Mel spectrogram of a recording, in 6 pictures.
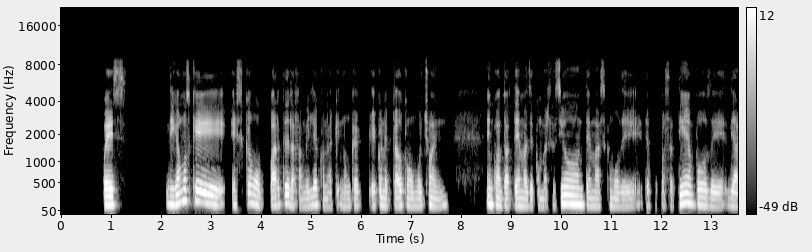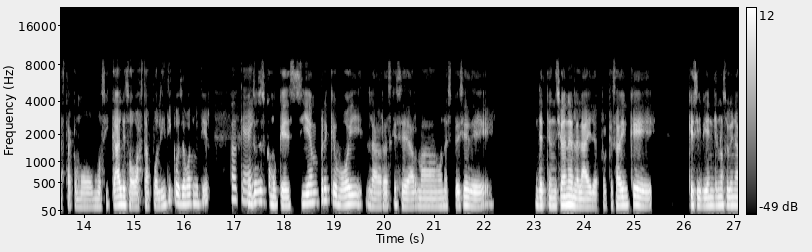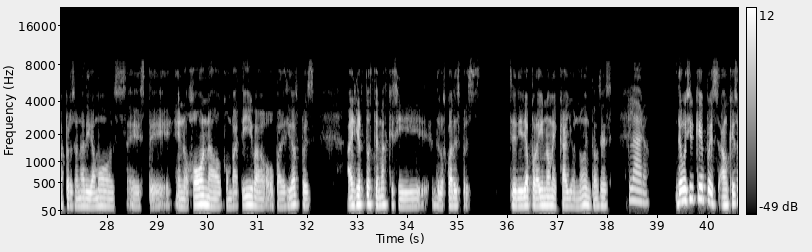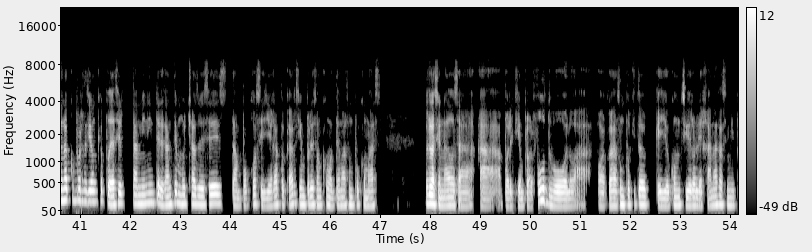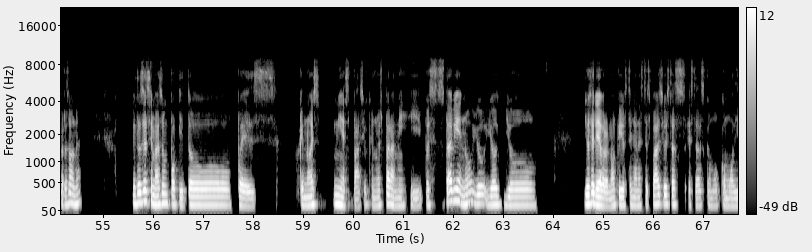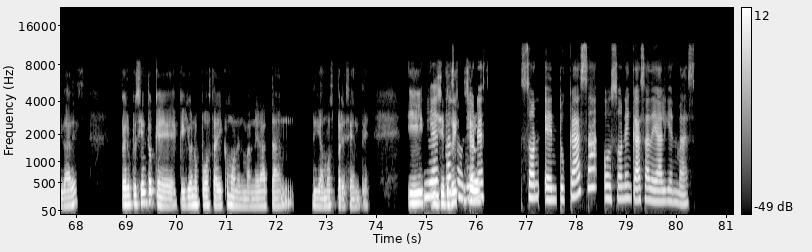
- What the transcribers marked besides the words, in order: none
- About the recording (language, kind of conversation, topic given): Spanish, advice, ¿Cómo puedo aprender a disfrutar las fiestas si me siento fuera de lugar?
